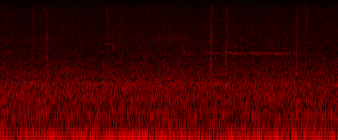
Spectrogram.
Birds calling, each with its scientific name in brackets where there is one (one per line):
Tufted Titmouse (Baeolophus bicolor)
